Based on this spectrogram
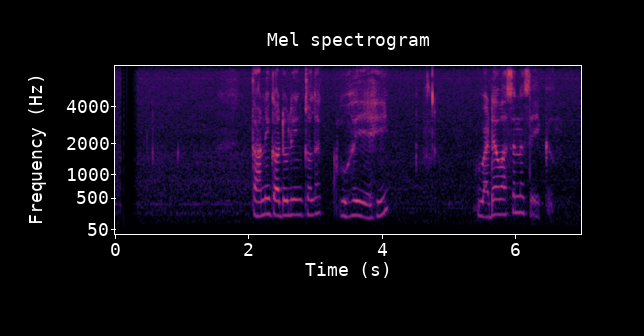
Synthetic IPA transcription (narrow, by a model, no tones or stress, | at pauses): t̪aniɡaɖuliŋkələɡɾuɦəjeɦi | ʋæɖəʋasənəseːkə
